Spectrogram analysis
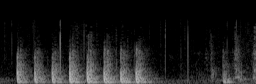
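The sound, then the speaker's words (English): Knocking on the wooden door of a cottage: a quick, steady run of about eight firm raps, a brief pause, then two softer knocks. “Tears were in my eyes, and I knocked upon the door.”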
